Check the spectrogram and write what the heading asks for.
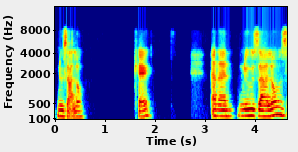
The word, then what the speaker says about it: nous allons: However, when it was nous and then allons, because this is a consonant and this is a vowel right next to each other, we'll say nous allons.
